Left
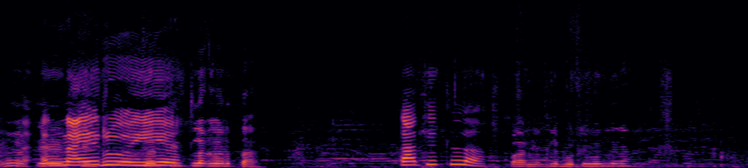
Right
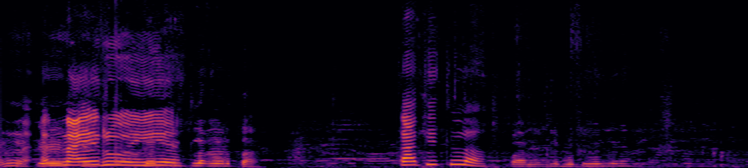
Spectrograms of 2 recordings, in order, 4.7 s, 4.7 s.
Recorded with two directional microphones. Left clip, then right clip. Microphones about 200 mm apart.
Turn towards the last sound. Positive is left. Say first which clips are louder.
# left 4 dB
turn(degrees=50)  # may be behind; listen again after turning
